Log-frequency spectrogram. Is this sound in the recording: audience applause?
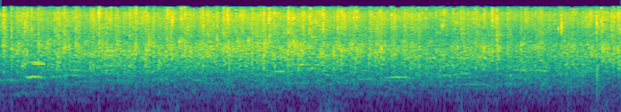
yes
